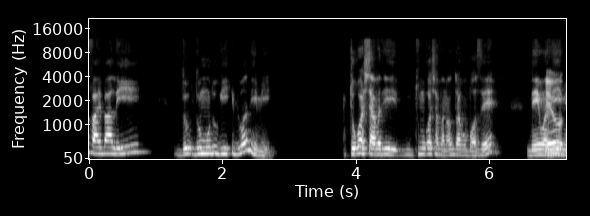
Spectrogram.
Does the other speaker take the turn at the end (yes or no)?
yes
